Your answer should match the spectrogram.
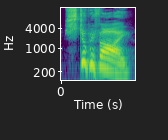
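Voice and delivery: loud, drawn-out battle spell; roar. A narrator's reading. Twenty wizards firing stunners, roared incantation. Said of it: "roared twenty voices".

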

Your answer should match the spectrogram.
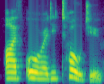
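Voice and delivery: loud, angry insistence; indignant and forceful; very angrily. A narrator's reading. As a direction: spell it out furiously. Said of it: "Hermione said very angrily".

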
